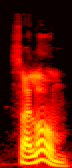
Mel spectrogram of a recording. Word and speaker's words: Siloam: altini can give it a shot s-i-l-o-m l-s-s-i-l-o siloam well there you go so anyway you're asking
